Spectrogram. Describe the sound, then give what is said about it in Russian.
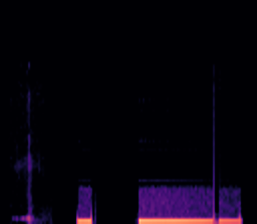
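Telephone tones on an outgoing call to collect a loan payment: a click, a short single beep, then a longer steady tone broken by a couple of clicks, all clear and alone without talk. “вот все, тихо, набираю Прохоровой”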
